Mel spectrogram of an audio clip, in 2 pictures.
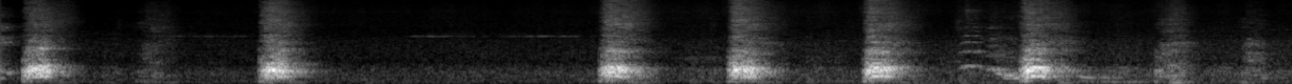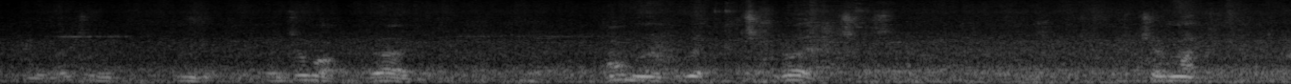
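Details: Rottweiler kept as a pet, barking for attention and affection: six sharp, deep barks in an uneven series over five seconds, followed by low murmuring voices and soft household noise.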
